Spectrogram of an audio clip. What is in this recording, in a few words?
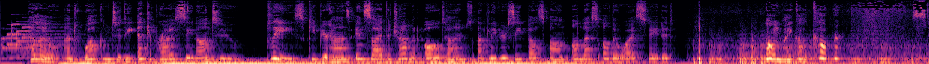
Female Voice Actor & Narrator; native Irish voice artist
